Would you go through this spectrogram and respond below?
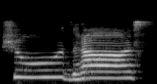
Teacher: Dra is followed by Visarga, which is pronounced like half sa.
